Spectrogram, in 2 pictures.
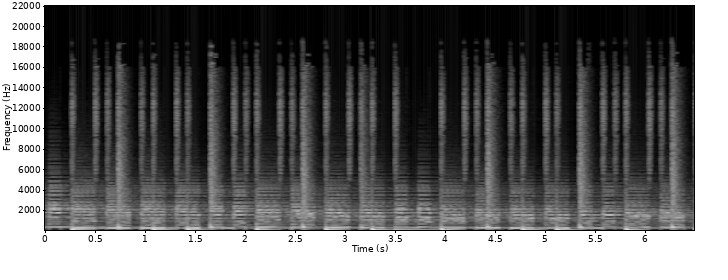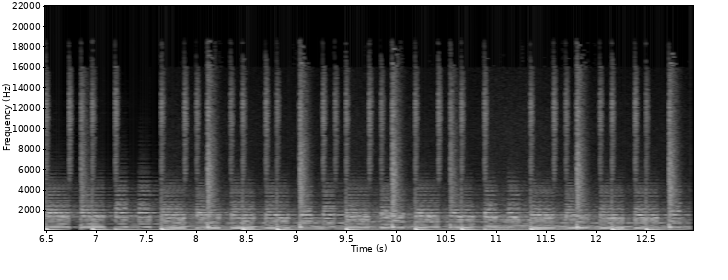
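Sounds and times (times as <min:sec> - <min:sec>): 
old school breakbeat ringtone: 0:00.3 - 0:12.9.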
